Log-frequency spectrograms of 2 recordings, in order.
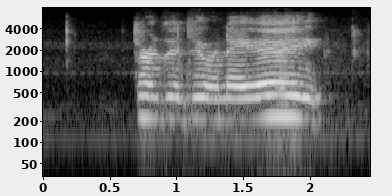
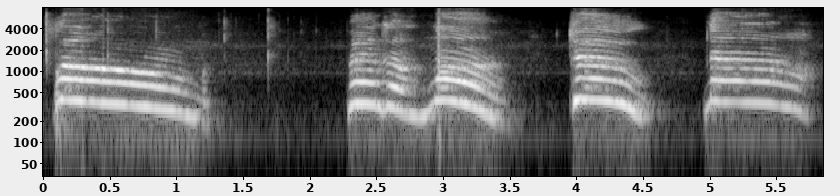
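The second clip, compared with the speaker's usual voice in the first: very high, very loud count ending in a cry of no; explosive play-by-play; 11 semitones higher, 9 dB louder, much slower than usual. Acted. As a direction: scream the near fall like a stunned fan. Calling the finish near fall.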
